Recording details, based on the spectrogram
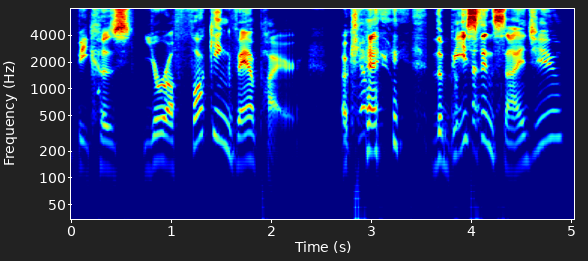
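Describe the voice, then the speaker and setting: A man co-hosting a podcast, talking casually about tabletop roleplaying in a halting, rambling way with frequent swearing. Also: on the high side, big pitch swings, a bit bright, no room sound, studio quality. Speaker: podcast co-host.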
